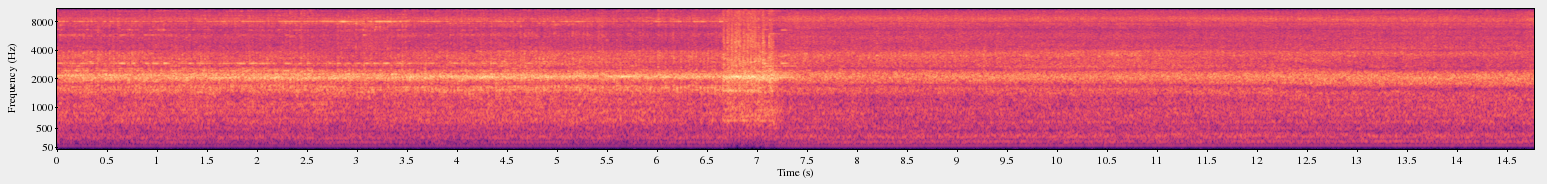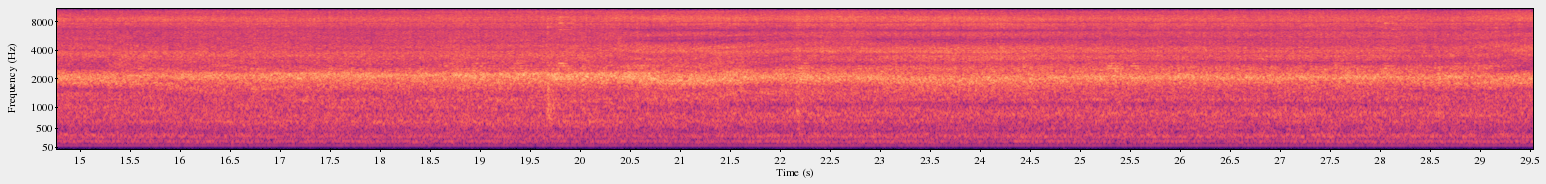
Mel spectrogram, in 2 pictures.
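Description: Truck-mounted borewell drilling rig running steadily as it drills, its engine and air compressor droning, with cuttings blown out of the hole by the air. A brief louder burst comes about seven seconds in.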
